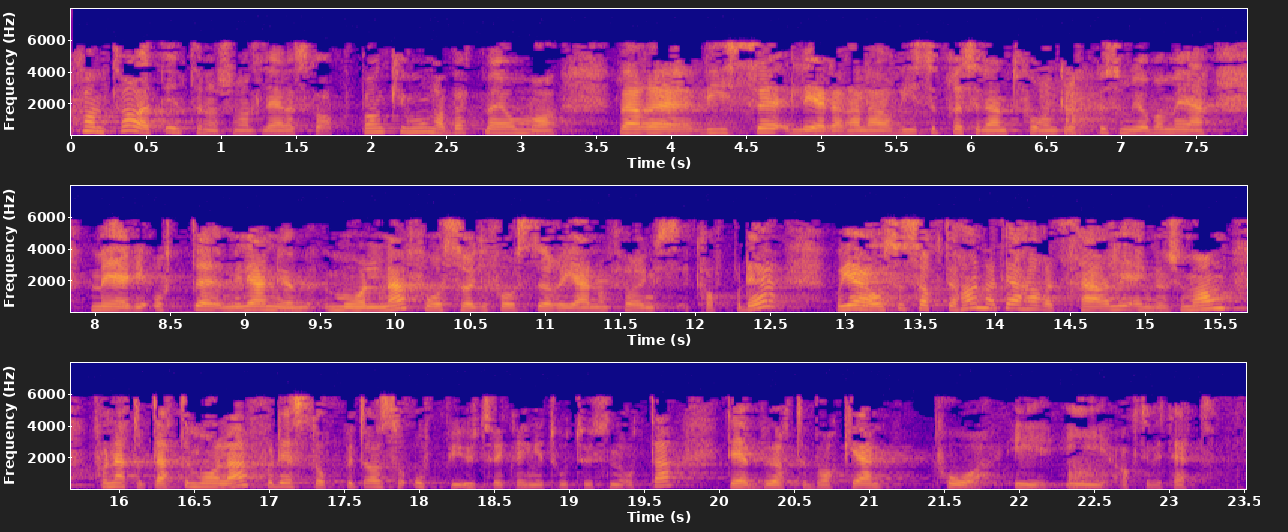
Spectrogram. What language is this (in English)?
Norwegian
